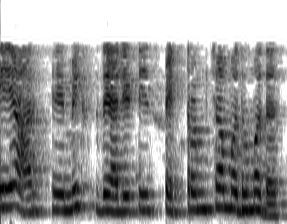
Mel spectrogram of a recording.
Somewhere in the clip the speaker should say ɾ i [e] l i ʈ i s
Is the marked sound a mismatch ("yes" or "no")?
yes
